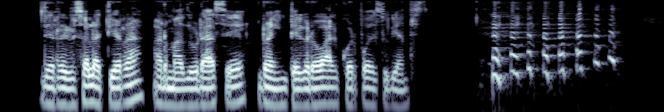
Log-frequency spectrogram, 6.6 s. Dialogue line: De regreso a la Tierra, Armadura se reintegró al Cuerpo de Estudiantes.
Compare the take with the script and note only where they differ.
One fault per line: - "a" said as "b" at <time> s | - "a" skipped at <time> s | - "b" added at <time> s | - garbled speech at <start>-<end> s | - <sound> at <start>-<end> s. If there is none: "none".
- laugh at 4.8-6.3 s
